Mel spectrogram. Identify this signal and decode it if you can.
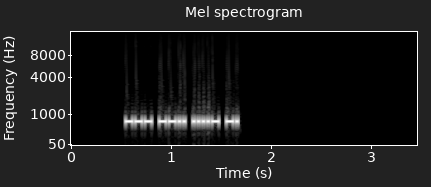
Morse code, heard as a keyed tone, about 52 wpm, 700 Hz. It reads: OZ4N
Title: DXCC-100 Call Signs - 4 Characters - 50wpm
